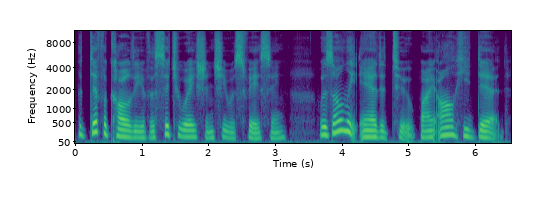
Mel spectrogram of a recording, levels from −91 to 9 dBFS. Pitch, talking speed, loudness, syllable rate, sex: 160 Hz, 145 wpm, -20 LUFS, 4.1 syllables/s, female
